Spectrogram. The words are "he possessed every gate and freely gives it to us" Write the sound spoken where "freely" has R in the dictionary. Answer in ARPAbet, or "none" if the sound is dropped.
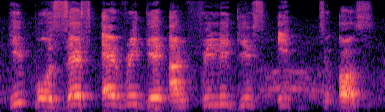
none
